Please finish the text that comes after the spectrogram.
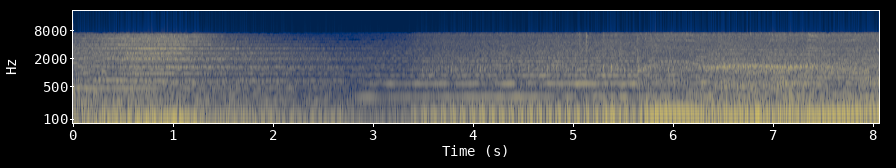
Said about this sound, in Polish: uruchomił motocykl i ruszyli w podróż do Moskwy. Jechali leśnymi drogami, co dawało im poczucie bezpieczeństwa.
